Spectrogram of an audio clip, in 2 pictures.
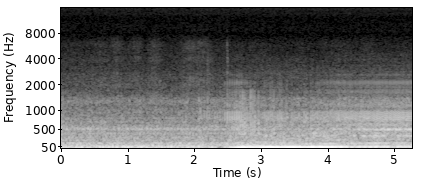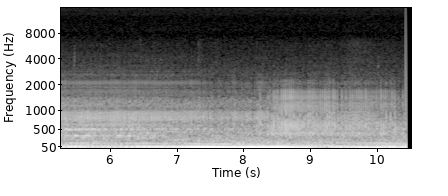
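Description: A car engine hums from inside the car as it drives slowly.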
